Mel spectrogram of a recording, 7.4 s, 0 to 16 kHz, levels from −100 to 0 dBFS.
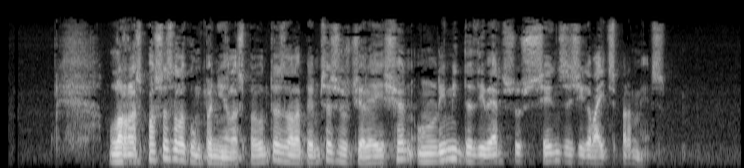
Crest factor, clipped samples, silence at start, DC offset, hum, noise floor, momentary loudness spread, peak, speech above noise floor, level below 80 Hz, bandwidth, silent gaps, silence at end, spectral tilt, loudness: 24 dB; under 0.1%; 0.6 s; under 0.1%; none; -66 dBFS; 16 LU; -2 dBFS; 42 dB; -64 dBFS; 11 kHz; none; 0.8 s; -4 dB/octave; -24 LUFS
